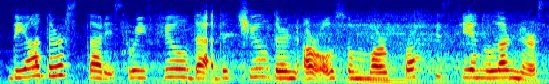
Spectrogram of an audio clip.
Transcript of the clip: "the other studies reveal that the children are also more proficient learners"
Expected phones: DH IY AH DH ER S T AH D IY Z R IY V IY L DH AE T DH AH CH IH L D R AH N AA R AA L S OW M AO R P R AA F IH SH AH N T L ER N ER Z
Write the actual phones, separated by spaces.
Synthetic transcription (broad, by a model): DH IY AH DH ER S T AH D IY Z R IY F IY L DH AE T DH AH CH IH L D R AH N AA R AA L S OW M AO R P R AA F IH S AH N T L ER N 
